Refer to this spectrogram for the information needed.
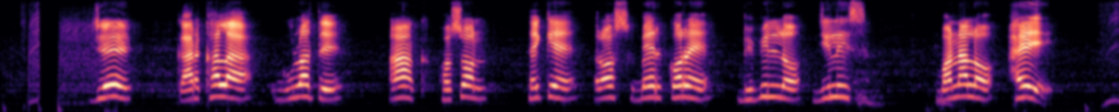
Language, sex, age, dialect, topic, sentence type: Bengali, male, 18-24, Jharkhandi, agriculture, statement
